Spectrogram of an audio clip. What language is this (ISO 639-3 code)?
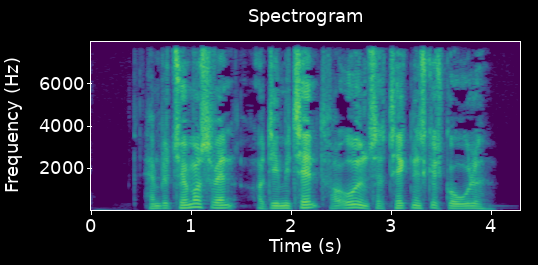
dan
